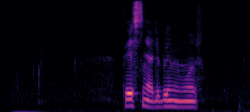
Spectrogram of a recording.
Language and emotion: Russian, neutral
